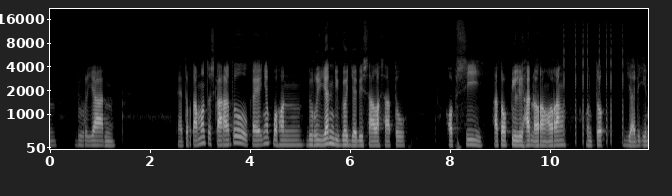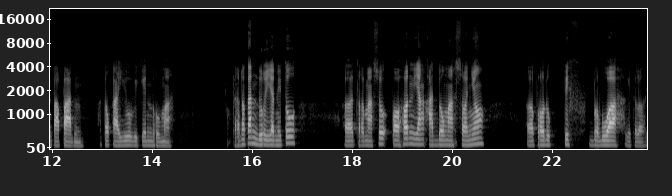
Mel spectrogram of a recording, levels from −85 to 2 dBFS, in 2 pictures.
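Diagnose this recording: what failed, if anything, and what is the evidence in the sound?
Microphone volume stepped up at 1.08 s. Speech and background jump together by about 5 dB. Call processing raised the device input gain in one step.

GSM signalling bursts enter the analogue wiring from 10.27 to 11.47 s, before "jadiin papan atau kayu". Galloping ticks and 217 Hz buzzes sit well below the speech. Circuitry rectifies a nearby phone's radio bursts.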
